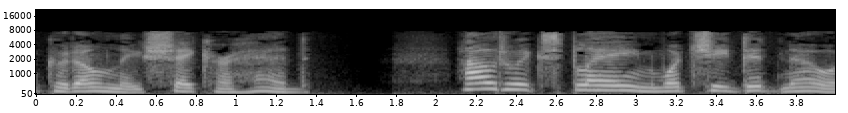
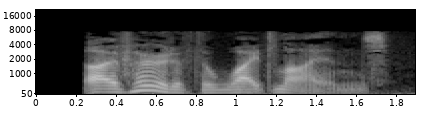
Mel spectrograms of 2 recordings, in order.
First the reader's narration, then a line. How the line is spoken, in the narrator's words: Rand said coldly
